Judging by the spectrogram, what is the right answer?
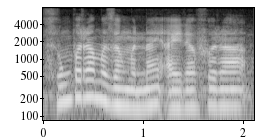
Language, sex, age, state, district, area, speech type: Bodo, male, 18-30, Assam, Chirang, rural, spontaneous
